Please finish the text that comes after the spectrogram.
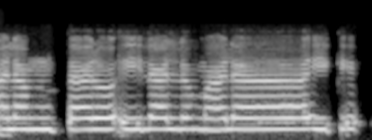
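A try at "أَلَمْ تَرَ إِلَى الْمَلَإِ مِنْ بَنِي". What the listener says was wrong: আপু মাদ নাই ইলাল মালা মিম বানি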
